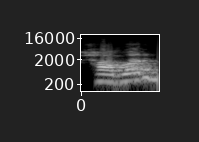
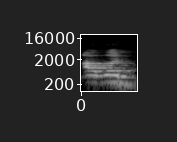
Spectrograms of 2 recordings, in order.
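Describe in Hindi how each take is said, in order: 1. इस शब्द की शुरुआत h की ध्वनि से होती है। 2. इस शब्द की शुरुआत स्वर की ध्वनि से होती है।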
